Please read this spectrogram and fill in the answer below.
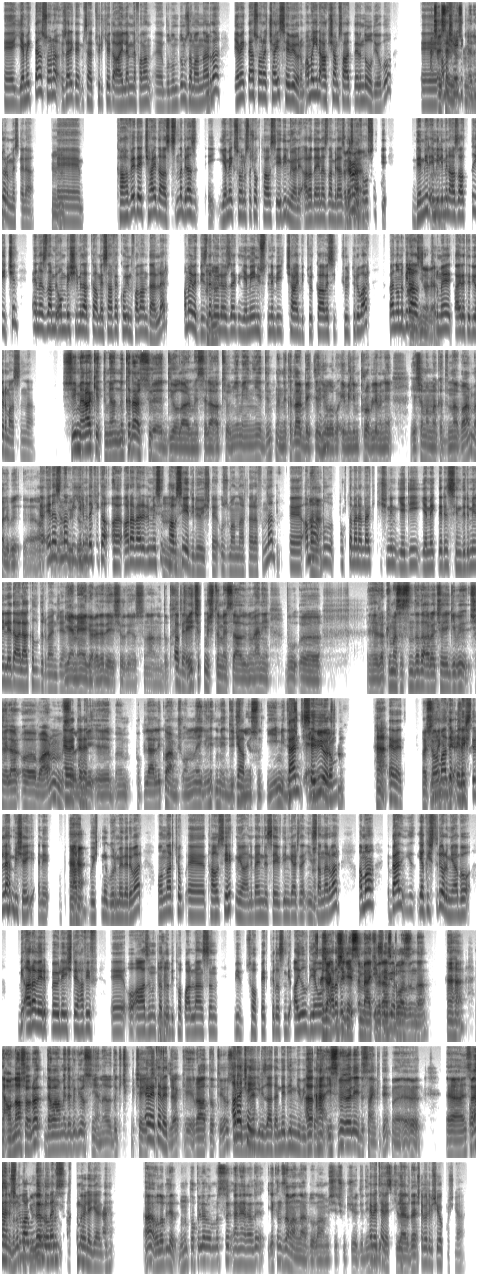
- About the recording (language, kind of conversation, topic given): Turkish, podcast, Kahve veya çay demleme ritüelin nasıl?
- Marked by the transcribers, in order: other background noise; unintelligible speech; tapping; chuckle; laughing while speaking: "eleştirilen"; laughing while speaking: "Hoşuna gidiyor"; chuckle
